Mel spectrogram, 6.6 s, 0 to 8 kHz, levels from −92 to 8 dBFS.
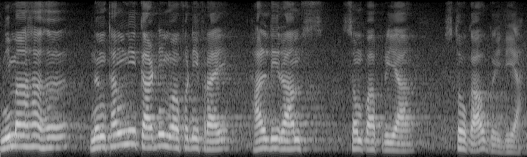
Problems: constant background noise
